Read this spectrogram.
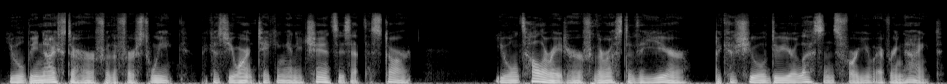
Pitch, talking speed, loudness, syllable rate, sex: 90 Hz, 245 wpm, -18 LUFS, 6.4 syllables/s, male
